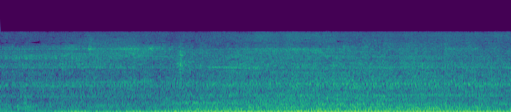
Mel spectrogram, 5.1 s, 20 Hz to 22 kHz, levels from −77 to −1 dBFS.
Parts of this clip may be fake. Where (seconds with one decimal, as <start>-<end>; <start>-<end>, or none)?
0.9-1.5; 2.4-3.2; 3.9-5.1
